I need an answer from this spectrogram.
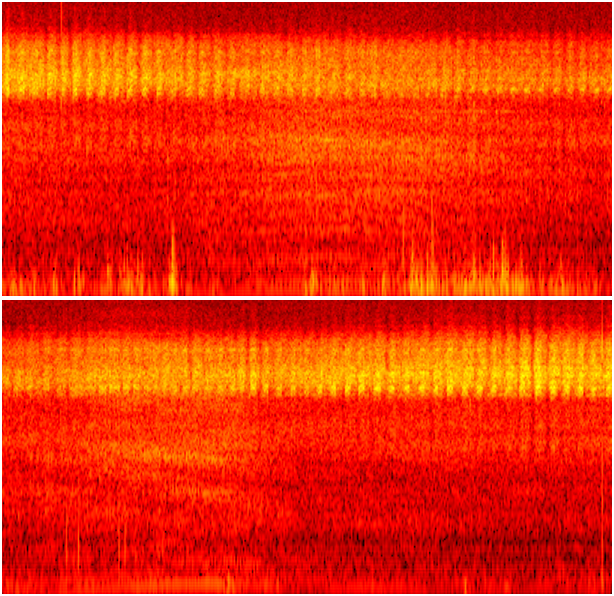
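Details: Cicadas sing a steady, high, pulsing buzz that never lets up over a low rumbling background, in a lavender field in the Vaucluse, France.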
